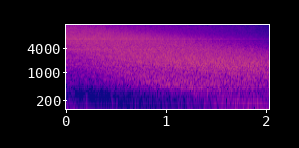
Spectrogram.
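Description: A hiss from an edited segment-transition effect, a noise wash left over from a short musical stinger, fading away steadily.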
